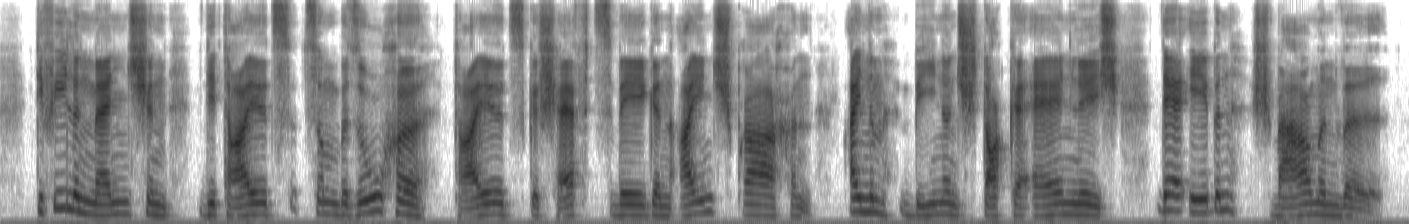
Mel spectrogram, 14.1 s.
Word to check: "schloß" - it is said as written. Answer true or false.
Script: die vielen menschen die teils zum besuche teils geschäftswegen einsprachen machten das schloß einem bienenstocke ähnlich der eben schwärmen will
false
